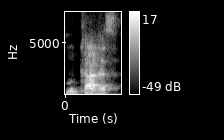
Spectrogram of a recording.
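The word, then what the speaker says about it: Lukes: I know his last name is spelled like Luke's, but it's Lucas.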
